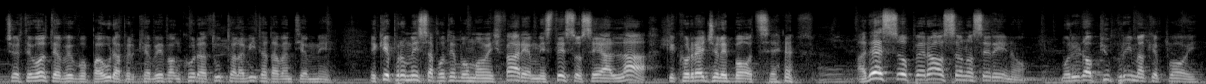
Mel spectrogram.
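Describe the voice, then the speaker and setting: A man's voice: on the high side, lively intonation, normal speed, faint music behind, lightly acted. Stage monologue role: man as serene elderly storyteller in his eighties, kind, reflective, wistful. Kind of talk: theatrical monologue.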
